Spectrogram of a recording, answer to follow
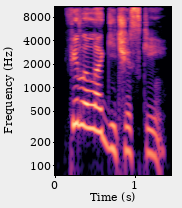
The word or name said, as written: filologitseskii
